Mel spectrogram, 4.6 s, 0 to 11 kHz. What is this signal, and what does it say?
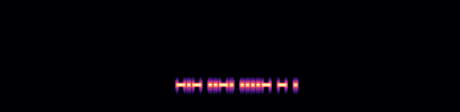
Morse code, heard as a keyed tone, about 47 wpm, 700 Hz. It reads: KF4TE
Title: USA Call Signs - 5 Characters - 45wpm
